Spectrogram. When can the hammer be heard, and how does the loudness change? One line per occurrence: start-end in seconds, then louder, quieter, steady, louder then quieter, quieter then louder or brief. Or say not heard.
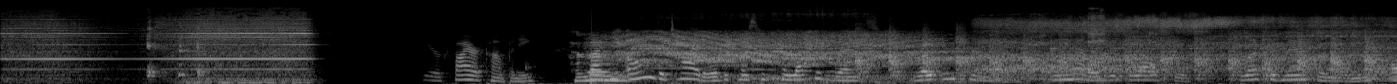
8.4-13.9 quieter then louder.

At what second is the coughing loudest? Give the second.
6 s.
